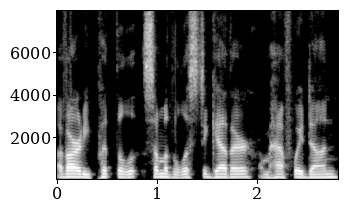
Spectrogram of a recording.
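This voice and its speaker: At a fairly quick pace, a man with an American accent speaks at a fairly high pitch, the sound dry and close with no echo in a very clean recording with a silent background. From Texas. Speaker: podcast co-host and streamer. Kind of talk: casual chat.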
